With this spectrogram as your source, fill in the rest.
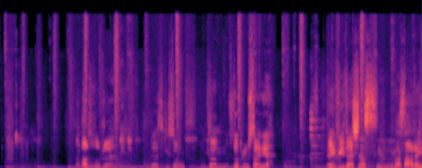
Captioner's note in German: spricht in einer Fremdsprache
